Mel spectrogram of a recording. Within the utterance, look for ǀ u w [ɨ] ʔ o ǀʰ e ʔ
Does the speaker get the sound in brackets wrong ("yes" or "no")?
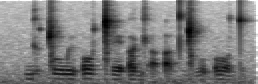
no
